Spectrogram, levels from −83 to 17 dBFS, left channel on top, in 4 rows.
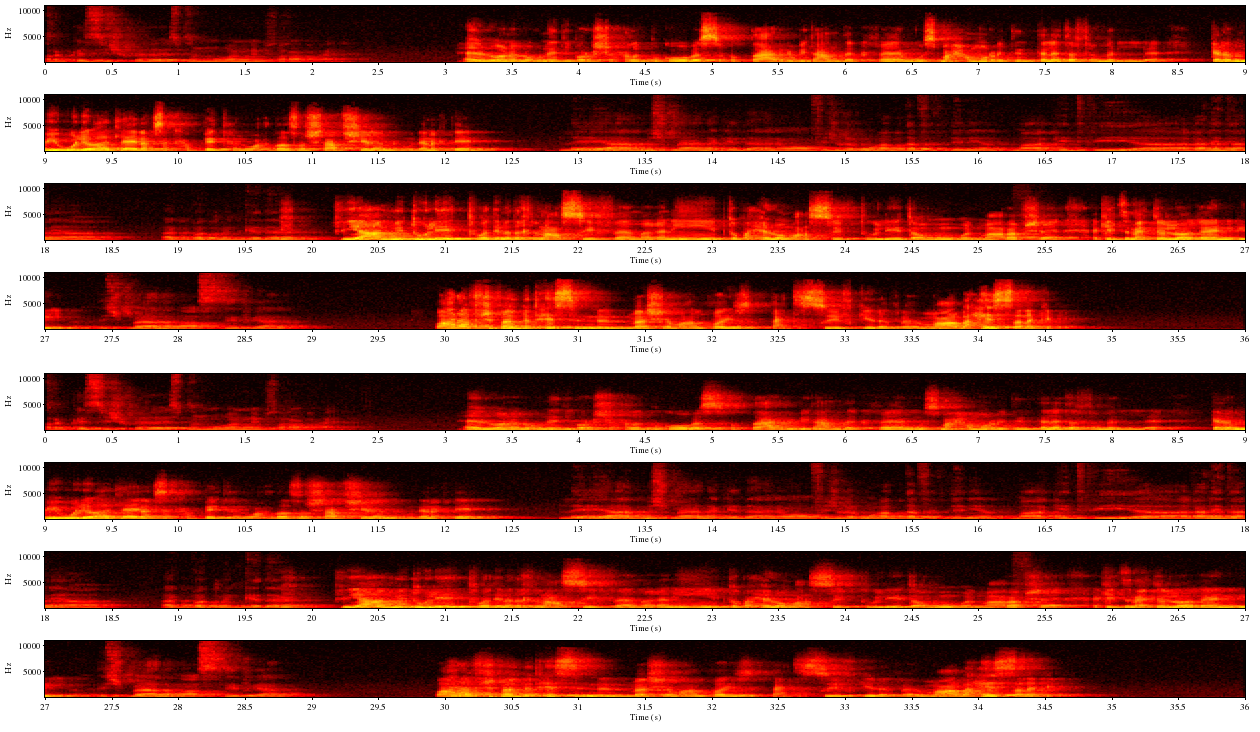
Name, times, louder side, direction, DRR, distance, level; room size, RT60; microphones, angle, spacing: voice 1, 0.0-2.2 12.9-18.4 18.9-19.9 27.2-28.8, right 1 dB, 10° right, -1 dB, 7.5 m, -33 dB
voice 2, 3.1-8.4 8.7-12.3 19.8-19.9 20.2-27.2 29.9-34.5, left 2 dB, 80° left, 7 dB, 2.6 m, -21 dB
22.5 x 20.0 x 6.9 m, 0.79 s
head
